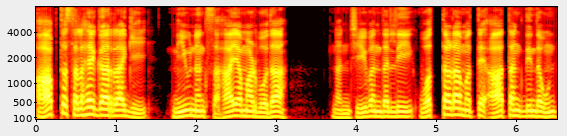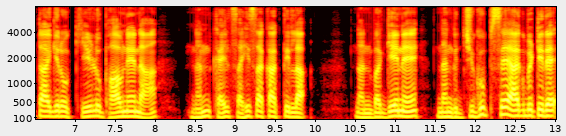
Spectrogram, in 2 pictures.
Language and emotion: Kannada, disgusted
